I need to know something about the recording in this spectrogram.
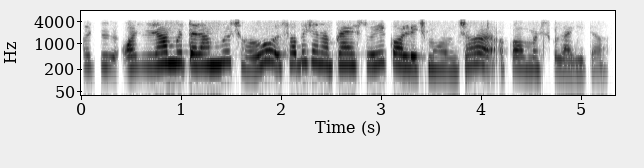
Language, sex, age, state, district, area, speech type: Nepali, female, 18-30, West Bengal, Kalimpong, rural, conversation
